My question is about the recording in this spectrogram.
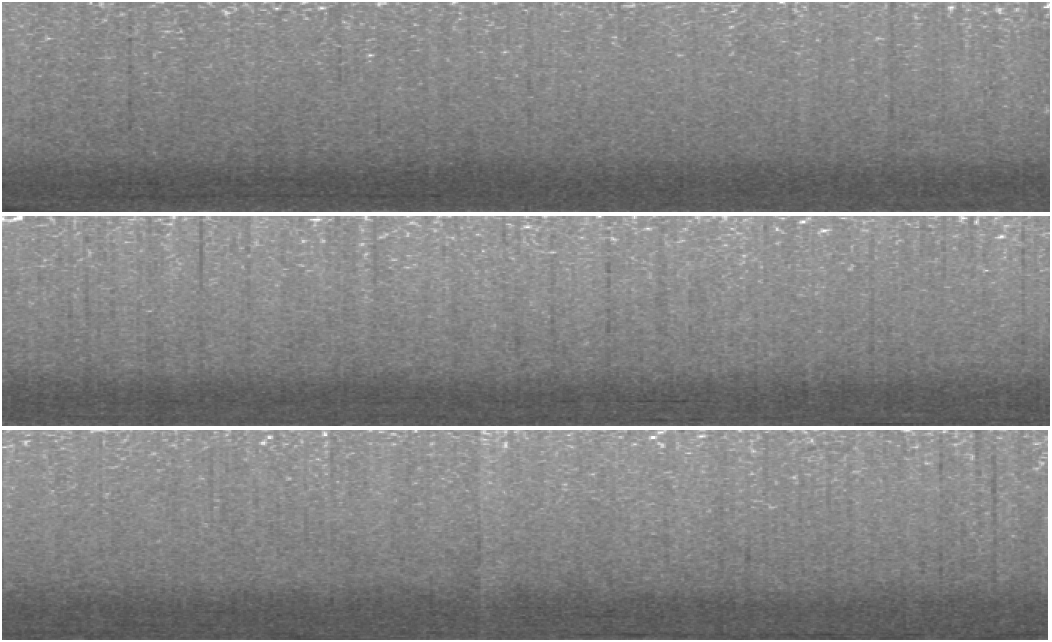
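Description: Theatre audience applauding with dense, steady clapping. The orchestra's final chord dies away about a second in.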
